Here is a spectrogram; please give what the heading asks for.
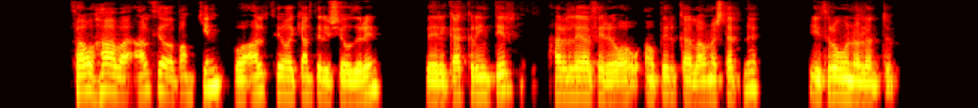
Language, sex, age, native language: Icelandic, male, 70-79, Icelandic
